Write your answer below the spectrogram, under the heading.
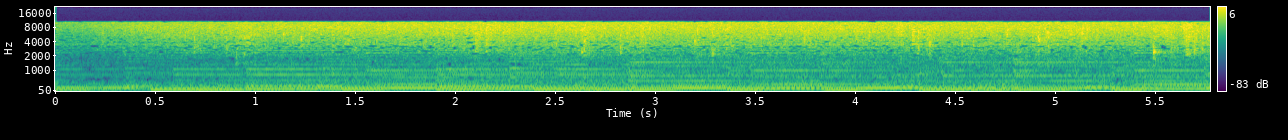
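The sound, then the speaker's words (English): Hot milk pours steadily over bread, a continuous liquid splashing and trickling at an even, fairly loud level, with no talk. “And now we're going to pour this hot milk on top of the bread.”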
